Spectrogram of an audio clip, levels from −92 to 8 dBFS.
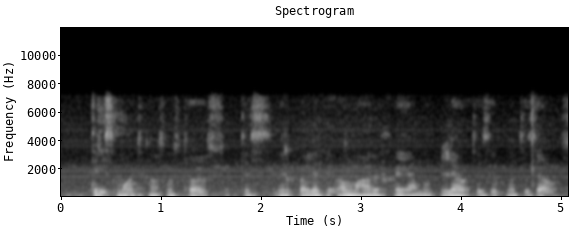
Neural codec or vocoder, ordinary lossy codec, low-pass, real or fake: none; MP3, 64 kbps; 7.2 kHz; real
